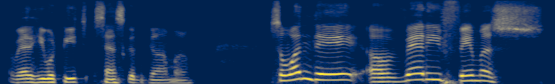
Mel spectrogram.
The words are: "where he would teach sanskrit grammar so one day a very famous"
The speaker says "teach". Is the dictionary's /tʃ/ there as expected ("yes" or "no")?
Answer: yes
